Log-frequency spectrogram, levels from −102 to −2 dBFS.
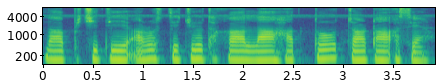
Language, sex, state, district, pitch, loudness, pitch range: Nagamese, male, Nagaland, Kohima, 145 Hz, -18 LUFS, 145-155 Hz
